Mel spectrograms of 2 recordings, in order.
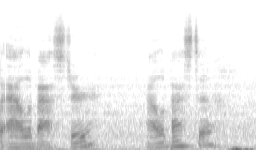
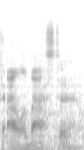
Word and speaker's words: Alabasta: So Vivi is the princess of Alabaster. Alabaster? How do I pronounce that? There's no R at the end. It's just Alabasta.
